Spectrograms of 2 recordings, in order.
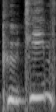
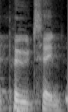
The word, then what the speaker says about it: poutine: Comes with poutine fries. Episode 2. – Oh, I thought you were going to say Vladimir Putin. – No, poutine. Poutine. You have to just say it right.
